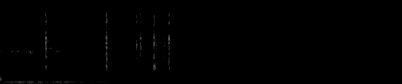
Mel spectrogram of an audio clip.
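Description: Faint, irregular clicking of computer keys: a short run of light taps in the first two seconds, then near silence.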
